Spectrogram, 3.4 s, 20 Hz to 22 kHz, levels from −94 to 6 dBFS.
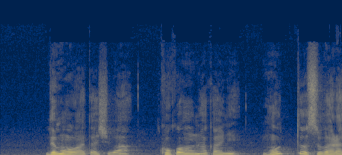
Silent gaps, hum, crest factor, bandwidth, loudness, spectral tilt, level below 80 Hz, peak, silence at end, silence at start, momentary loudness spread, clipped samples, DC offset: none; none; 18 dB; 16 kHz; -28 LUFS; -5.5 dB/octave; -76 dBFS; -10 dBFS; 0 s; 0.45 s; 11 LU; under 0.1%; under 0.1%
